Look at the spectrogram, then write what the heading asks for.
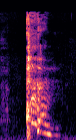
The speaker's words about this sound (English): One, get mom sick by coughing in her face. I feel really bad.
